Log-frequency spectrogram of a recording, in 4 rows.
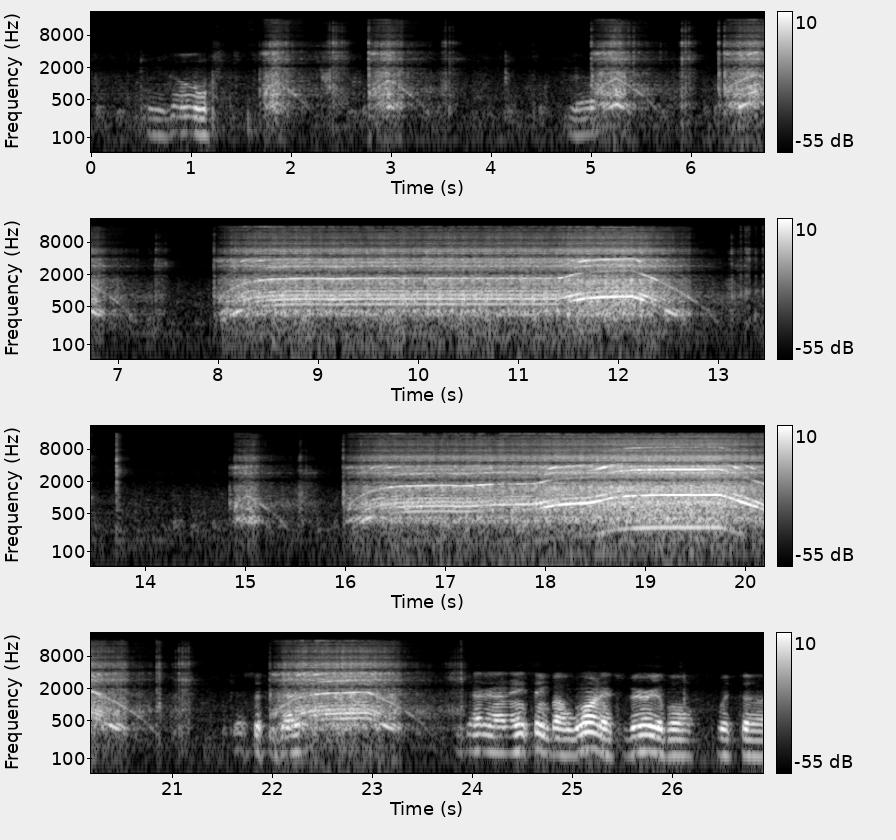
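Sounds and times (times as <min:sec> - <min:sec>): band saw running: 0:08.0 - 0:12.8, 0:16.0 - 0:21.2, 0:22.0 - 0:24.0.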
